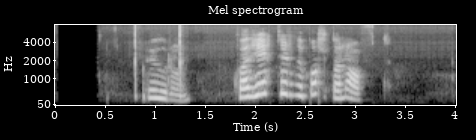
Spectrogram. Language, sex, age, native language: Icelandic, female, 8, German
